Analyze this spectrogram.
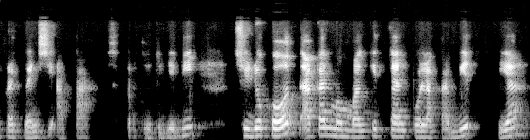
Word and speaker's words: pseudocode: Pseudocode itu begini. Kode apa itu pseudo ya? P di depannya, tapi kalau bahasa Inggris kan P-nya itu tidak dibaca di depan, silent letter ya. Jadi pseudocode.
